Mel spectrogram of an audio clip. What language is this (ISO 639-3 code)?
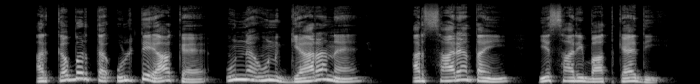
bgc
